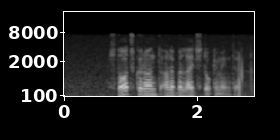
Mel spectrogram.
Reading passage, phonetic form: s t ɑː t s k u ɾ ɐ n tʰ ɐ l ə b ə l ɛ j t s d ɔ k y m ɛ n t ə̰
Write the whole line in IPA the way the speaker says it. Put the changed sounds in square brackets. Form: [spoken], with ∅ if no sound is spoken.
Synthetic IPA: s t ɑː t s k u ɾ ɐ n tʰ ɐ l ə b ə l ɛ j t s d ɔ k y m ɛ n t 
